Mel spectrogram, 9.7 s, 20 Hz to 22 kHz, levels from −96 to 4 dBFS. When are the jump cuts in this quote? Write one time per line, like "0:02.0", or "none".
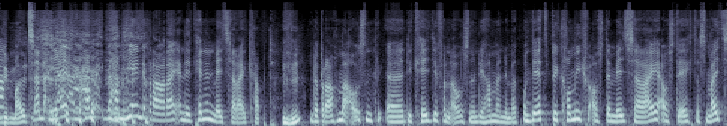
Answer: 0:06.9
